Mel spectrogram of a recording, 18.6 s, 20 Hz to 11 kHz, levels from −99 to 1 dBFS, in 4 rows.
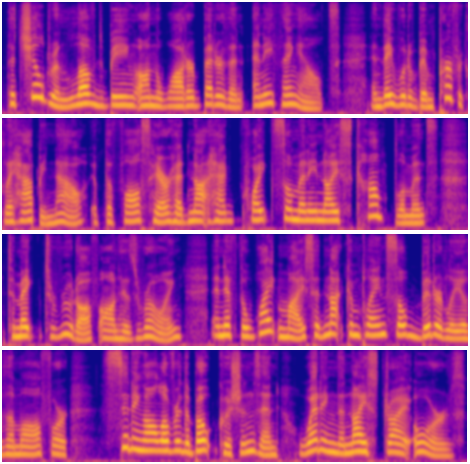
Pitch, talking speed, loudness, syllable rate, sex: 215 Hz, 205 wpm, -19 LUFS, 5.5 syllables/s, female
